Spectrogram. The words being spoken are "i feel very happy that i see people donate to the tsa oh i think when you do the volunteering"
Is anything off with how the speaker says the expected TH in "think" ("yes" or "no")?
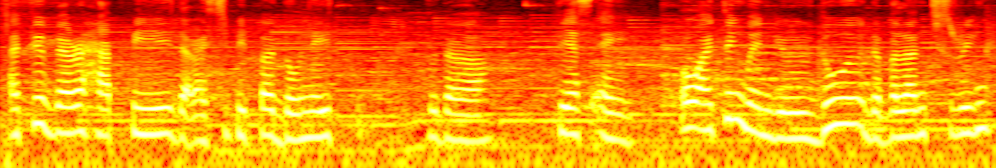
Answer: yes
